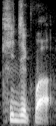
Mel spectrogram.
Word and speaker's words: Kijipa: It's It's Kijipa, pronounced as Kijikpa.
